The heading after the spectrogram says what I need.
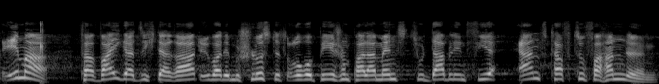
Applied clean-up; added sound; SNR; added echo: none; Finger snapping; 18 dB; none.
